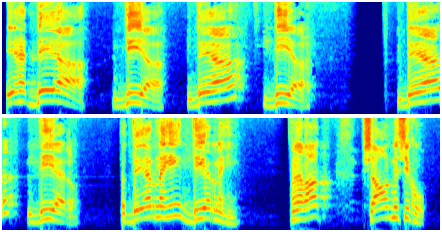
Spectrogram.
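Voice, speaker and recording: A man's voice: high-pitched, a little mellow, no room sound, studio quality. A young man teaching a grammar class, drilling pronunciation and checking in with his students. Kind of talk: classroom lecture.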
